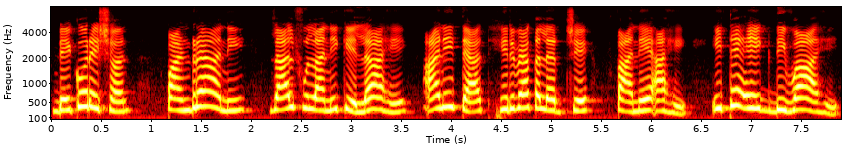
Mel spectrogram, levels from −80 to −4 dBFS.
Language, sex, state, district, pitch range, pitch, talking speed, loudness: Marathi, female, Maharashtra, Solapur, 270-335 Hz, 295 Hz, 135 wpm, -12 LUFS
